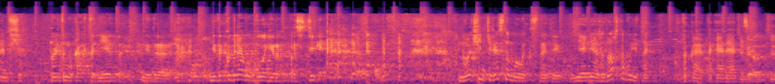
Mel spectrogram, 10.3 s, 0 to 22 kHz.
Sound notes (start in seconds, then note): 4.5 ha-ha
